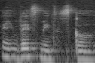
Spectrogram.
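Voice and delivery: in tears. Answering the other's question about what happened, crying. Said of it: "Why are you crying?".

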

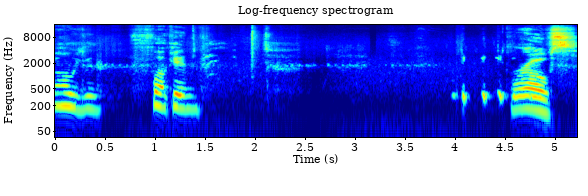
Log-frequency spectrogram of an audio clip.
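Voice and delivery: tearful speech, crying through the words. Reacting to a nasty smell, crying while talking. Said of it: "Dude, you're actually crying".

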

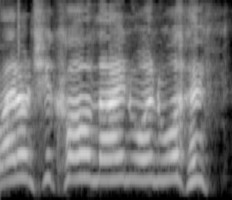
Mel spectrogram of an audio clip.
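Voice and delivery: very high shrieking scream at full volume. Retelling a dream where a husband screams from outside: imitating a husband screaming. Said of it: "my husband's screaming from the outside".

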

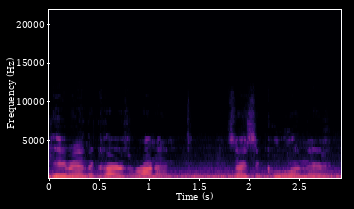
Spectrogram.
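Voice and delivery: ordinary talk

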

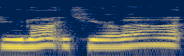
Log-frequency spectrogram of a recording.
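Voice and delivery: ordinary talk, nothing marked

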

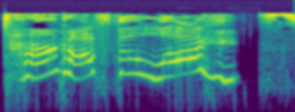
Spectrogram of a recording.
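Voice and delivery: very high, shrill, frightened cry. A woman repeats her order to the others, in a high, shrill, frightened voice. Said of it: "She repeated in a high, shrill, frightened voice".

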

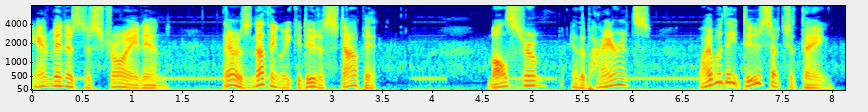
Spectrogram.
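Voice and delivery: nasally character voice. Voicing story dialogue aloud, in a nasal voice. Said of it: "I sounded really nasally there".

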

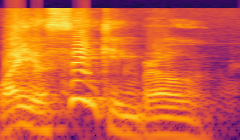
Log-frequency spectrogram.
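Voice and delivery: loud voice, cracking and breaking mid-line. Insisting to someone that he is not rich, voice cracking. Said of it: "that was a voice crack".

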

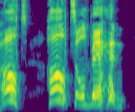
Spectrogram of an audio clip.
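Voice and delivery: very slow, drawn-out, commanding shout. Voicing a lead warden with his sword drawn, ordering a fleeing old man to stop: shouting lead warden. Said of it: "He's shouting".

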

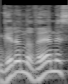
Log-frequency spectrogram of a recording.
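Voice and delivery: high-pitched, put-on Colombian accent. Recalling how they used to talk while playing a game, Colombian accent. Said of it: "he used to talk like a Colombian bloke".

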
